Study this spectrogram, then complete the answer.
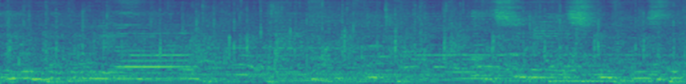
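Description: Wedding guests applaud the bride and groom at a house wedding hall in Incheon, a steady wash of clapping that holds at full loudness throughout, with music and voices running underneath.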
